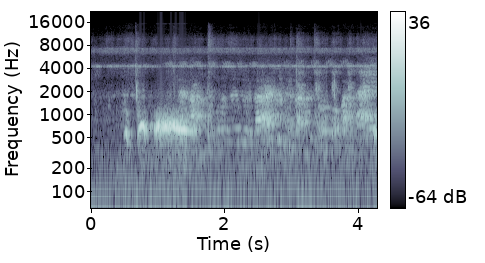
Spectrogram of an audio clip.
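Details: Spotted dove opening with a short rising note and then a drawn-out low coo, after which soft human voices take over against a steady hiss.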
